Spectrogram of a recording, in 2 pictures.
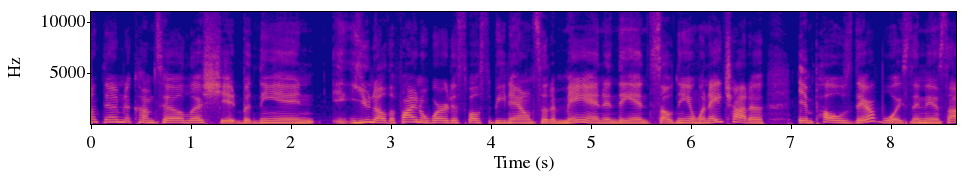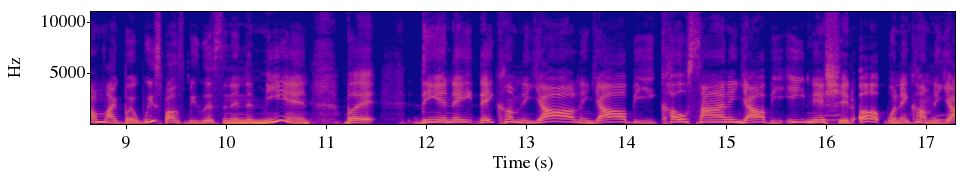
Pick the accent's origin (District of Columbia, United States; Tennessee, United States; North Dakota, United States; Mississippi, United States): Mississippi, United States; I'm from Mississippi.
